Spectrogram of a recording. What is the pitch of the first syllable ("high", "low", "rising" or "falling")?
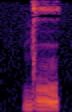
low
